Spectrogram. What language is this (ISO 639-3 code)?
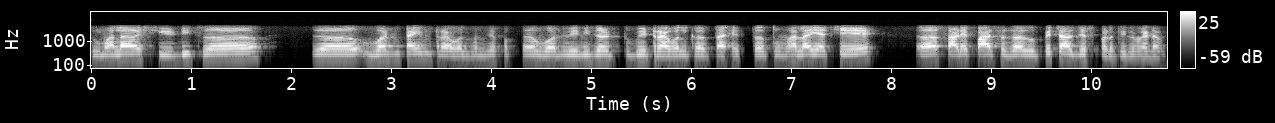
mar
